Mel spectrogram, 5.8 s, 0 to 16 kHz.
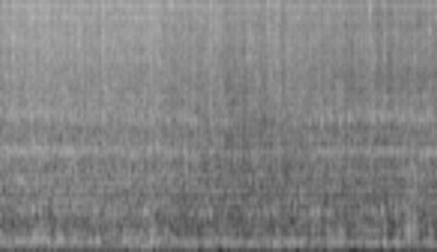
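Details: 1980 Chrysler 45 hp outboard, started using the warm-up lever at fast idle after a crank-no-start complaint: a steady, even buzzing idle with no misses, knocks or surging; it runs smoothly and sounds healthy.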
